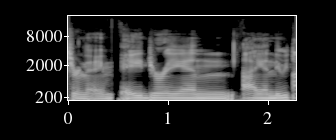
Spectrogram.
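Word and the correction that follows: Iapalucci: Iapolucci. – Iapolucci. Thank you so much. – Very funny. – Adrian Iapolucci.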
